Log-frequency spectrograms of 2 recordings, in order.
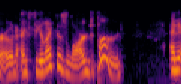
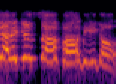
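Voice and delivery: acted, very high-pitched weeping voice; 11 semitones higher than usual. Recounting a phone call with their dad, re-enacting crying while telling him. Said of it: "I'm crying".

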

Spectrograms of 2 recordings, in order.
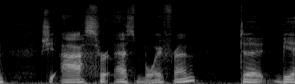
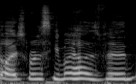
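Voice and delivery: very high, put-on tearful wailing and sobbing; 13 semitones higher, 3 dB louder than usual. Retelling a woman brought into the police station: imitating a woman fake crying. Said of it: "She's like crying".

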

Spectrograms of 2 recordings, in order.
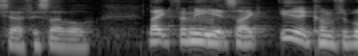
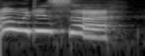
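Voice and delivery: put-on very high, loud, young small-boy voice; 6 dB louder than usual. Acting out a Christmas Carol scene as the boy answering, in a small Victorian boy voice. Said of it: "I was very convincing as a small Victorian boy".

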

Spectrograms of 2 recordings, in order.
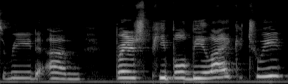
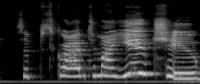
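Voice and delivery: bad put-on British accent, loud and high; 5 semitones higher, 6 dB louder than usual. Joking about how British people talk: terrible British accent. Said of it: "British people be like".

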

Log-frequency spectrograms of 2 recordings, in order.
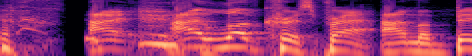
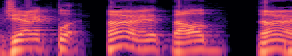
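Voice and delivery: usual speaking voice

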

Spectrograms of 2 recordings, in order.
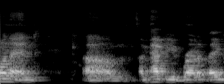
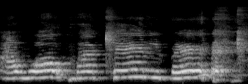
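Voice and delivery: put-on very high, shrill, long-stretched yelling; 4 dB louder than usual. Retelling a movie scene where a character smashes a minivan: imitating a yell. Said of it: "He's just yelling".

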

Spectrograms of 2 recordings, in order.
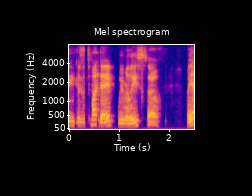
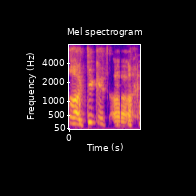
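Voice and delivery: mock stuttering, higher pitched; 7 semitones higher than usual. Repeating the other speaker's impression: imitating someone stammering. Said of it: "That's a good impression of Logan".

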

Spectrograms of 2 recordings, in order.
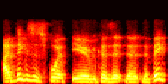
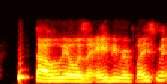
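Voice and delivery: words broken up by laughter. Asking the other speaker about a past opinion, laughing while talking. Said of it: "Why are you laughing at that".

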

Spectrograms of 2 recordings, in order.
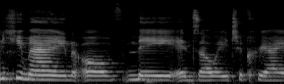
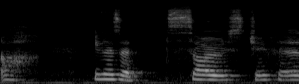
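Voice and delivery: quieter, put-on disappointed sigh; 5 dB quieter than usual. Retelling the teacher reacting to the students: imitating a disappointed sigh. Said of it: "just sighing".

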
